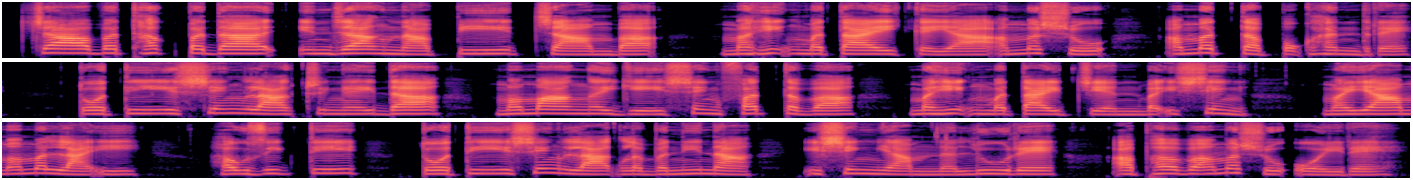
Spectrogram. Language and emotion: Manipuri, neutral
